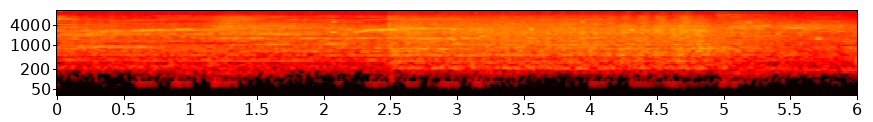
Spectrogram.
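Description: Steady arena crowd noise during live play, with faint sustained tones running through it. It grows a little louder about halfway through.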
